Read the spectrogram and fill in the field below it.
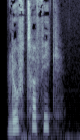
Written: lufttrafik

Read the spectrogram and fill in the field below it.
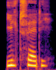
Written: iltfattig

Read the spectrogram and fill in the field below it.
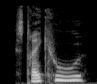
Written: strikhue

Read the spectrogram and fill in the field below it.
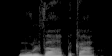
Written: muldvarpegang

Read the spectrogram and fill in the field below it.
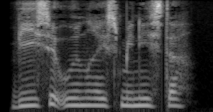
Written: viceudenrigsminister

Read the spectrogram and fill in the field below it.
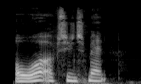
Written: overopsynsmand

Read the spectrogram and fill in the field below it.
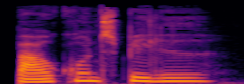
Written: baggrundsbillede

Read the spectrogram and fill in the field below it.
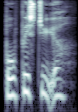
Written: BOBESTYRERE

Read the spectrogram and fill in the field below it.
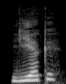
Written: lirke

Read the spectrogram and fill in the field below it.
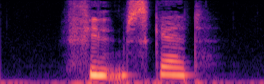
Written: filmskat

